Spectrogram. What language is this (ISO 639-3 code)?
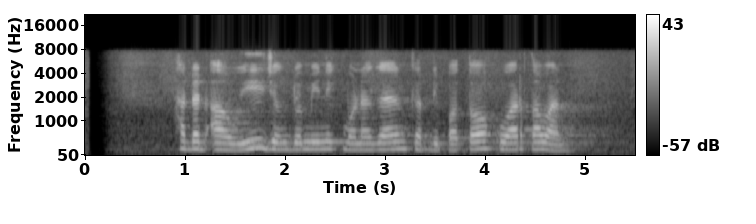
sun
